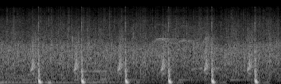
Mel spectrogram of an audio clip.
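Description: Applause from the video game Battleblock Theater: six short, evenly spaced bursts of clapping, each a crisp, mid-level group clap rising out of quiet game background, with no talking.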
